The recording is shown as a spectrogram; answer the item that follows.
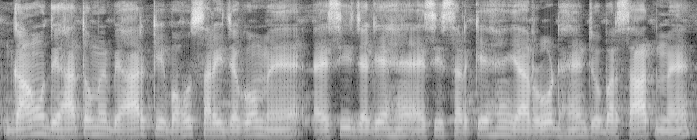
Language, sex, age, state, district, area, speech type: Urdu, male, 30-45, Bihar, Khagaria, rural, spontaneous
